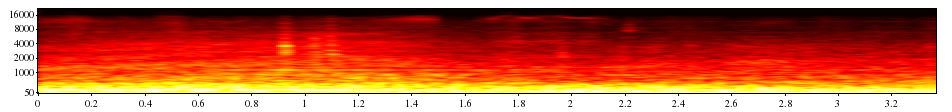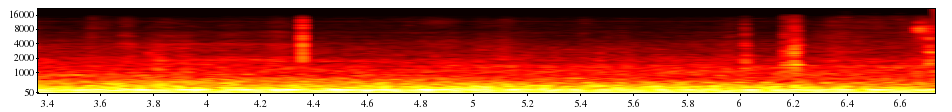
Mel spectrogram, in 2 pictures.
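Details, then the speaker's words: 1995 Lincoln Town Car V8, dual exhaust with cats on the header, other cats hollowed out, Flowmasters and 2.5-inch tail pipes: deep, steady even burble with no rasp, tick or leak hiss; normal exhaust note. "And so that combination of the cats on the header and then the Flowmasters gives you uh well, this sound."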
